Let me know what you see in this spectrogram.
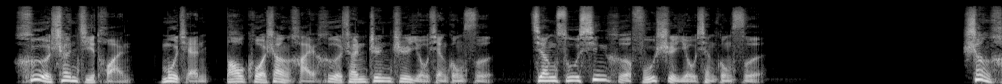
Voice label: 男, 企业宣传; 鹤山缅甸工厂

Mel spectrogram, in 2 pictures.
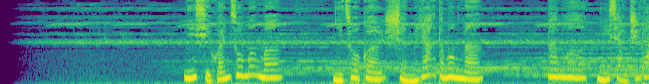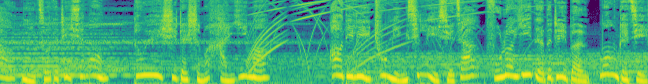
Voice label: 女, 片花; 梦的解析

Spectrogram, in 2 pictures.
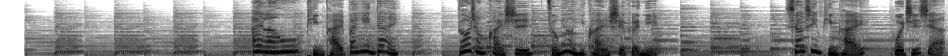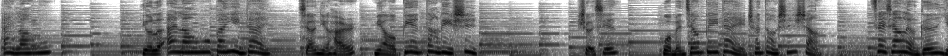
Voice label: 女 广告 学生用品 青春 甜美

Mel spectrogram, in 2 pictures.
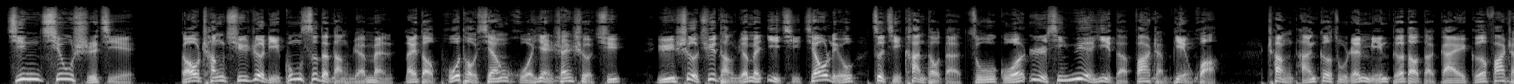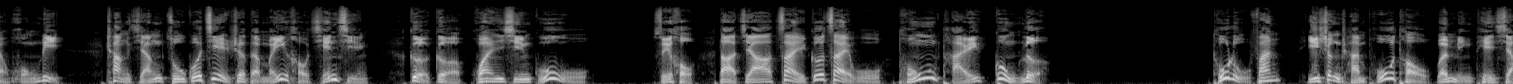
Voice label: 男 政府模范单位 配音; 高昌区热力公司民族团结工作进步模范单位创建

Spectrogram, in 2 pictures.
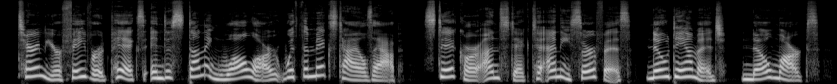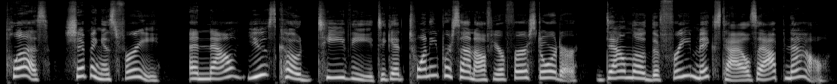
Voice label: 外籍英女 干音 叙述

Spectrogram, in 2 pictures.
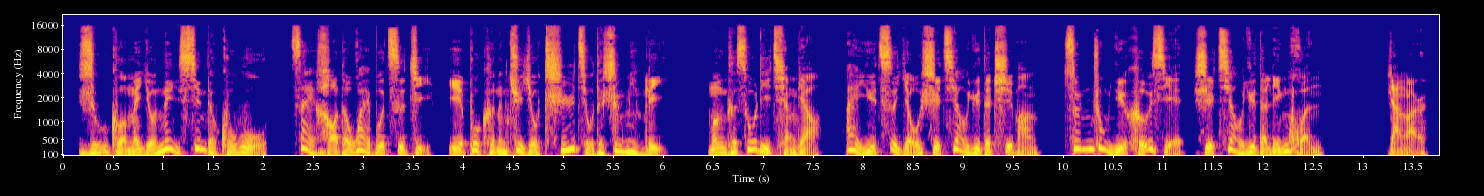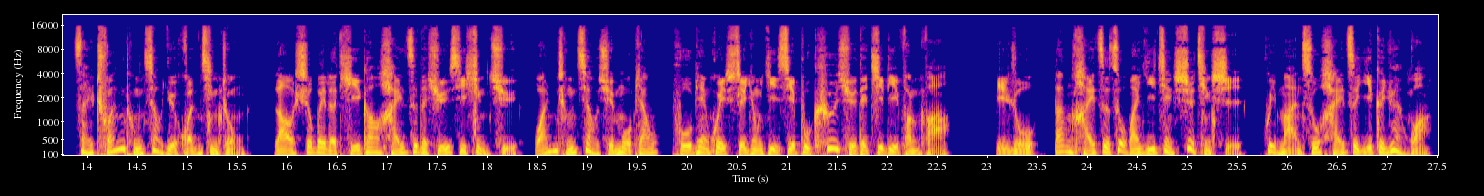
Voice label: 男-教育-跨世纪教育成果展播 摒弃奖惩制度, 配音案例

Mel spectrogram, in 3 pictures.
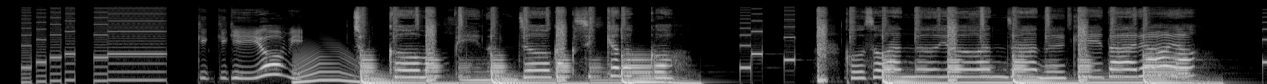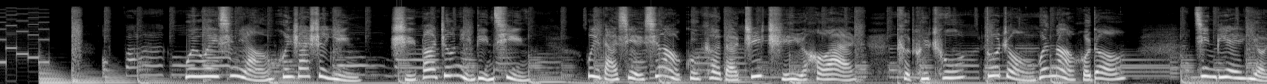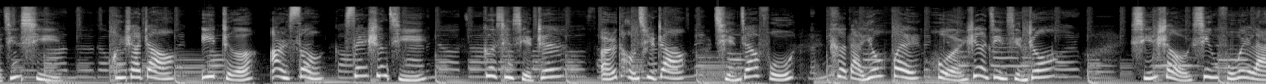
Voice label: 女 广告, 国语女声配音, 磁性; 微微新娘婚纱

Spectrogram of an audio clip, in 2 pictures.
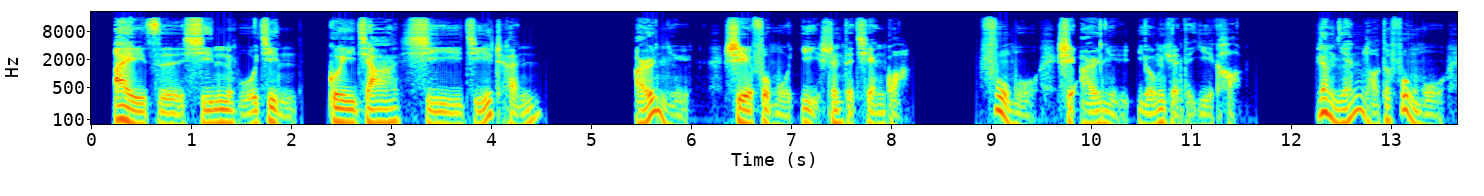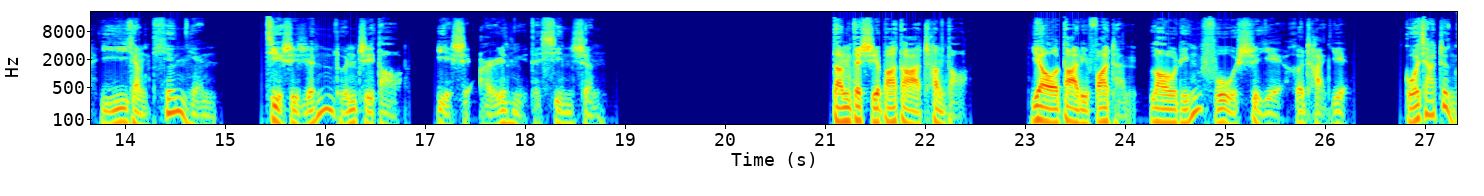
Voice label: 男 公司企业 宣传简介; 博爱夕阳红养生园

